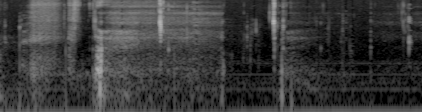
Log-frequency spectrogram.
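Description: Faint mouth sounds of someone tasting a sip of beer: breathy exhales and lip smacks. Several sharp clicks come through, the loudest about a second in, among them the glass mug knocking down onto a wooden coaster.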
